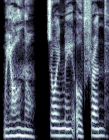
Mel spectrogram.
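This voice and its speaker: An actress playing a guarded, solemn woman spacefarer in a video game, speaking in measured, formal phrases. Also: low-pitched, little pitch movement, dark tone, no room sound, clean studio sound. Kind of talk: video game character dialogue.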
